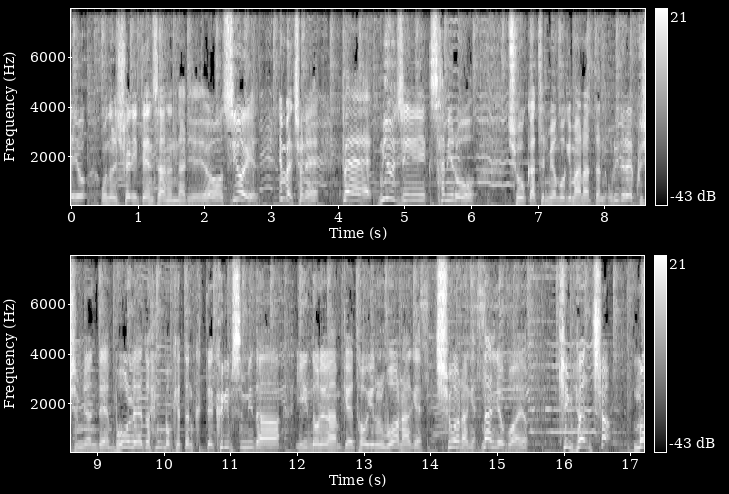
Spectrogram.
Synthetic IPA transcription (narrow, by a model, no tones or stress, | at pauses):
joonɯɭɕʰweɾit͈ens̬ʰaɦanɯnːaɾie̞̰josʰiʌḭɭ | imbe̞k̚t͡ɕʰʌne | peɡ̚mjud͡ʑik̚sʰamiɾo | t͡ɕok͈atʰɯnmjʌŋɡuɡimanat̚t͈ʌnuɾidɯɾe̞kuɕ̬ʰimɲʌnde̞mʌɭːe̞dohe̞ŋbokʰe̞t͈̚ʌnkɯt͈e̞kɯɾip̚s͈ɯmɲida | inoɾe̞wahamk͈e̞tʌiɾɯɭwʌnɦaɡe̞t͡ɕʰiwʌnɦaɡe̞̰naʎːʌboajo | kimɦjʌnt͡ɕʰʌ | m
